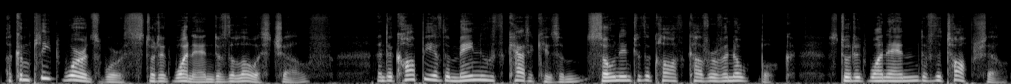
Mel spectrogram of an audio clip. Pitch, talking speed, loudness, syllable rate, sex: 155 Hz, 200 wpm, -19 LUFS, 5.2 syllables/s, male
